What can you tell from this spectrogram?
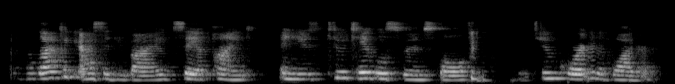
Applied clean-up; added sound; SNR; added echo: neural mask model DeepFilterNet 3.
